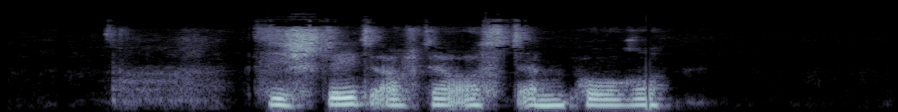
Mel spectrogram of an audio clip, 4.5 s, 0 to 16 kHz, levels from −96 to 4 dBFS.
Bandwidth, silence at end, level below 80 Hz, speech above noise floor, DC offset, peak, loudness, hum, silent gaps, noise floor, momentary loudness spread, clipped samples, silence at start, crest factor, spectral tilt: 9 kHz; 1.2 s; -66 dBFS; 59 dB; under 0.1%; -10 dBFS; -26 LUFS; none; none; -84 dBFS; 8 LU; under 0.1%; 1.3 s; 18 dB; -5.5 dB/octave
